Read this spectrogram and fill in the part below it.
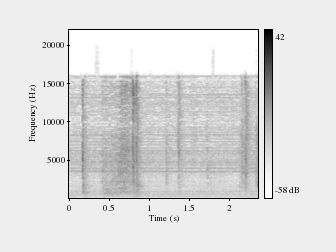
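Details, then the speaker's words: Compaq Proline 4/33 486, unpowered for over 10 years, booting with a hard drive failure: irregular clicks and short scraping seeks from the floppy drive with no steady read rhythm, retrying repeatedly. Floppy drive failing to read. "So we've got the hard drive failure there. That floppy drive is not happy, is it?"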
